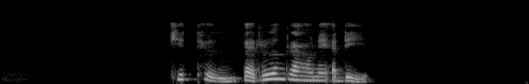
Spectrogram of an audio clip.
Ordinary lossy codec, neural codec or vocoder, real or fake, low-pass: MP3, 48 kbps; none; real; 7.2 kHz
